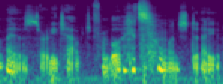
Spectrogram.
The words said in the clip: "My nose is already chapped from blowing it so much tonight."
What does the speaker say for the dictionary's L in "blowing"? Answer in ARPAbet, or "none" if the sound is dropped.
none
